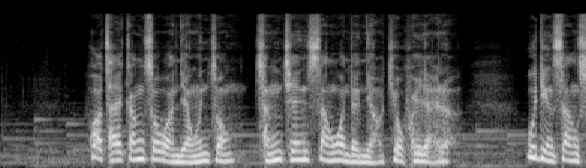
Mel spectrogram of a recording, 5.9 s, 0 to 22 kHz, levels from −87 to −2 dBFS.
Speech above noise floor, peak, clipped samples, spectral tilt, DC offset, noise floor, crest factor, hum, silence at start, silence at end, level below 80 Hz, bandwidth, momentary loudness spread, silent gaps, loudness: 27 dB; -2 dBFS; under 0.1%; -5 dB/octave; under 0.1%; -41 dBFS; 12 dB; none; 0.35 s; 0 s; -50 dBFS; 16 kHz; 7 LU; none; -14 LUFS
